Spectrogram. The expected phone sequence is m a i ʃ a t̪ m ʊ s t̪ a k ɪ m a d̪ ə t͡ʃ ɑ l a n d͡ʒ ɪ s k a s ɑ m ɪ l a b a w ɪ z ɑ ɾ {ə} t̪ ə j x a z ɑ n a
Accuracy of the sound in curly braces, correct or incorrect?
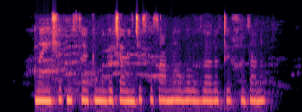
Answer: incorrect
